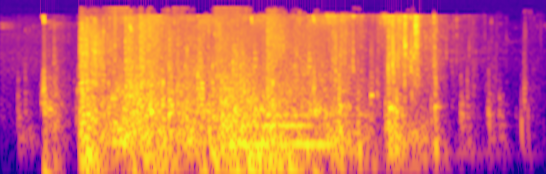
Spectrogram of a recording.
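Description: A pickaxe smashes loudly through a wooden roof.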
